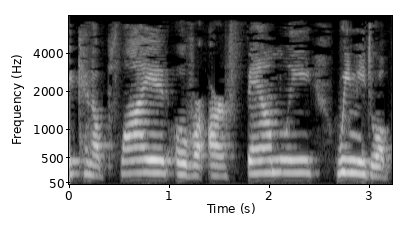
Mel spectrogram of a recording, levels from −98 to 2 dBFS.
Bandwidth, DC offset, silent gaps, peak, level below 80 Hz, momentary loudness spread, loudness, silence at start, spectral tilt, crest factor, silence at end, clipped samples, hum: 7.2 kHz; under 0.1%; none; -6 dBFS; -72 dBFS; 8 LU; -22 LUFS; 0 s; -6 dB/octave; 14 dB; 0 s; under 0.1%; none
